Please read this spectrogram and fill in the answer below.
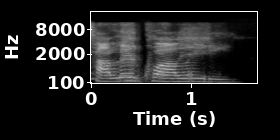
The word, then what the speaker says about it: Talib Kweli: Talib Kweli.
